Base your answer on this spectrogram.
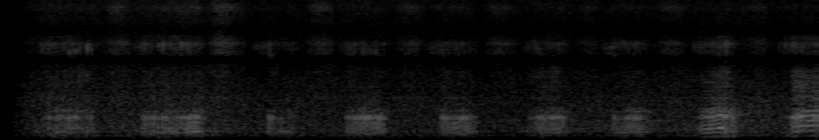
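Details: Bulldog snoring: rough, rasping snores in short bursts roughly every second, steady breathing rhythm, eight snores with quiet gaps between them.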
